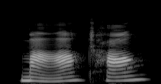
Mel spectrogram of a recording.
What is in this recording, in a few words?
"ma3chang2", Chinese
